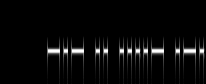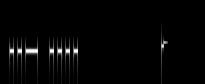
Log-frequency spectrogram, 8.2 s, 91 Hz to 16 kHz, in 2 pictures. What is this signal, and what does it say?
Morse code, heard as a keyed tone, about 15 wpm, 700 Hz. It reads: KI4RUH
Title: USA Call Signs Repeated 2x 15wpm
